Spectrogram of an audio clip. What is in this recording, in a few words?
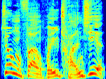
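Chinese (Taiwan) Speech Pilots Fighter Land; ZH TW; World Of Warships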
